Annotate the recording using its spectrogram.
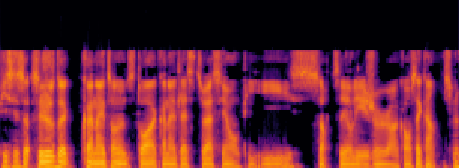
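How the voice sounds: Speaking at a fairly slow pace, a man keeps his low voice with little pitch movement.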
